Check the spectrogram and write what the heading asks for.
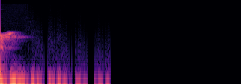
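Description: The last syllable of a man's spoken phrase trailing off, then a moment of faint low noise and dead silence from about a second in.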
